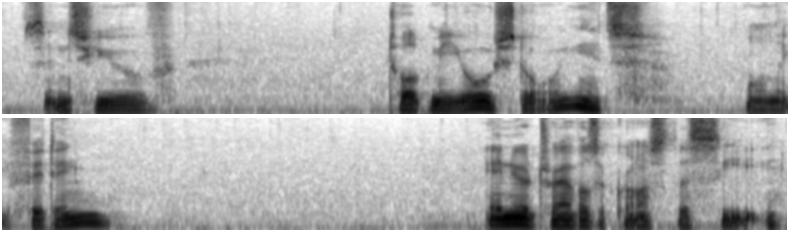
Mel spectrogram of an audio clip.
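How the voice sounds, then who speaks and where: Deep and unhurried, this is a friendly, centuries-old dragon played by a man in a soothing ASMR roleplay. The voice is low and gravelly, with long, slow phrasing. It speaks with gentle formality and a wistful, lonely temper. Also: full character voice. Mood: reflective. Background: rain and raindrops.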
